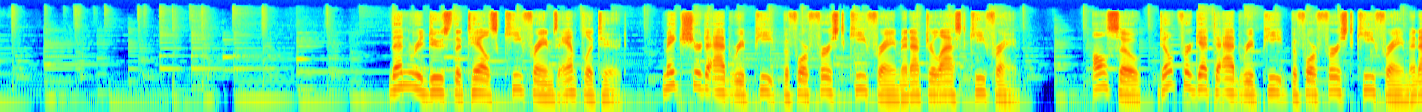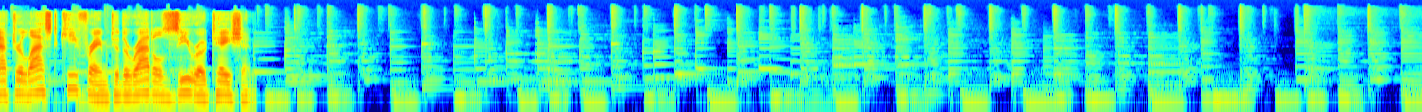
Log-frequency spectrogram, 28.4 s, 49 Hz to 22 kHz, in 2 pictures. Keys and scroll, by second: 0.3 super+v, 1.3 c, 23.3 super+s.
